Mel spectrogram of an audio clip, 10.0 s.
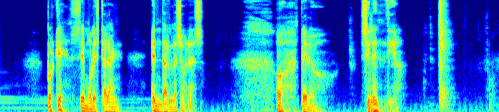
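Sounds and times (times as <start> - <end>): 
speech: 1.0 - 4.1, 4.9 - 6.5, 7.2 - 8.1
room door opening: 8.5 - 9.9.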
